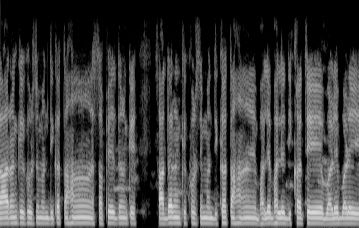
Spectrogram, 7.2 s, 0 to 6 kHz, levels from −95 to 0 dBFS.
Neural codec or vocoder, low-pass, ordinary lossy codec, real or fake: none; 5.4 kHz; none; real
